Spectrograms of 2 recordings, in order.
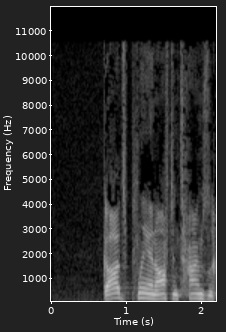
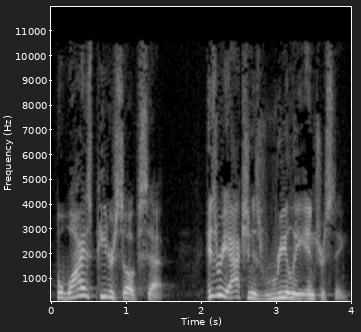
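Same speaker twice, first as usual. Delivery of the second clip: ordinary delivery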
